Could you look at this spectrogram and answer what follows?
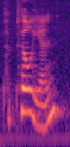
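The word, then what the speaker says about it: Papillion: There is a town near me here in Nebraska that's called pronounced Papillon, and it's spelled like Papillon, but with an I-O-N at the end instead of just O-N at the end.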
